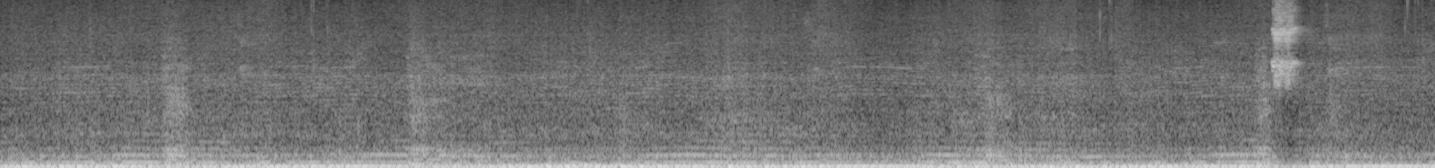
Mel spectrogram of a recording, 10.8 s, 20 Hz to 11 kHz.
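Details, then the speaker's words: 1966 Ford Early Bronco Saginaw power steering gear: engine idling with an intermittent low hum rising as the wheel is turned; owner suspects fluid passing worn seals in the gear, or possibly the pump. Power steering noise when turning. "let's see if I mess with this well the problem sounds seems better but turns this is actually what makes the noise"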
